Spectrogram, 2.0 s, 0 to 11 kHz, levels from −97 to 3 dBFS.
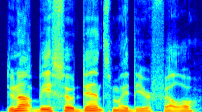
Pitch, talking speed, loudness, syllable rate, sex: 130 Hz, 240 wpm, -19 LUFS, 5.3 syllables/s, male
